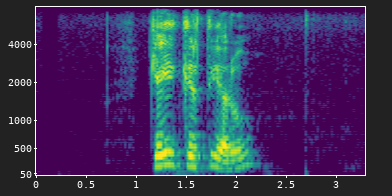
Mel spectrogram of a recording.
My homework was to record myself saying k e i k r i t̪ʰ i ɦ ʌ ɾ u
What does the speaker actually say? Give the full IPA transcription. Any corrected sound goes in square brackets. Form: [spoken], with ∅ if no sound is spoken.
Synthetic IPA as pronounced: k e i k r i [t̪] i ɦ ʌ ɾ u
